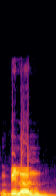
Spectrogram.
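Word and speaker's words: villain: एन आया है और यहाँ पर AI का उच्चारण आ हुआ, इसलिए इसे सर्टन पढ़ा जाता है। इसी तरह से विलन, विलन शब्द के अंत में AI के बाद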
